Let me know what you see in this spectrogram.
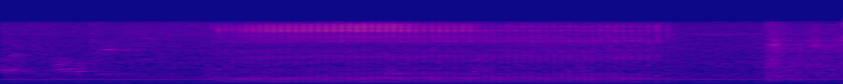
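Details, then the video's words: Domestic dog asleep indoors, snoring in a fast rhythmic pulse of short breathy rasps, roughly three per second, for about two seconds, with a steady background hum throughout. "Dog snoring"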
